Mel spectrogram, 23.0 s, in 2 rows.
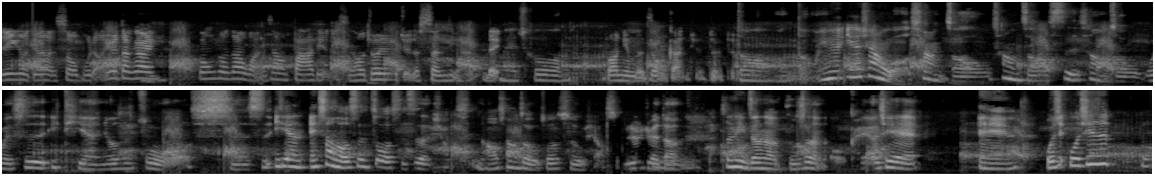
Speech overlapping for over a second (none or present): none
